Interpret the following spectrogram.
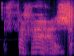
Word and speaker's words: Farage: France with marine lepen in England with Nigel Farage as he likes his name to be pronounced and the victory also in Italy of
